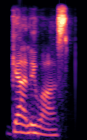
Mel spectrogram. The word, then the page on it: galliwasp: Indian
